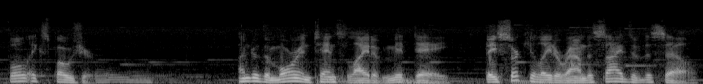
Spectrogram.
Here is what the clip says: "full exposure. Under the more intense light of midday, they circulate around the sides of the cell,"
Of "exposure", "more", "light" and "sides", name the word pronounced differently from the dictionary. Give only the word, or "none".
none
